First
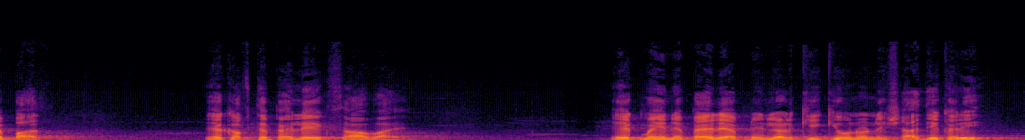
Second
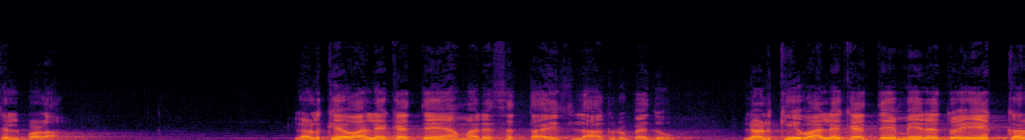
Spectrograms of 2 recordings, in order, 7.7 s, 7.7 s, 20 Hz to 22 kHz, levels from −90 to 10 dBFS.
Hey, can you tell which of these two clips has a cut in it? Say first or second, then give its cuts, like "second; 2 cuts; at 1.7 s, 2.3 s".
first; 1 cut; at 4.3 s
